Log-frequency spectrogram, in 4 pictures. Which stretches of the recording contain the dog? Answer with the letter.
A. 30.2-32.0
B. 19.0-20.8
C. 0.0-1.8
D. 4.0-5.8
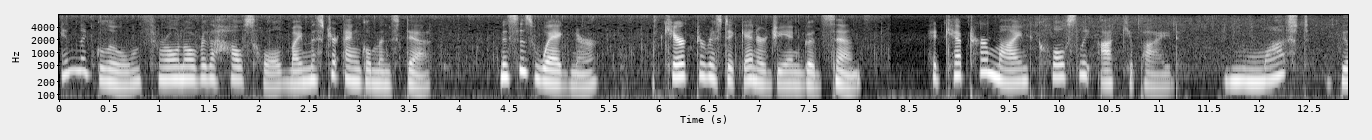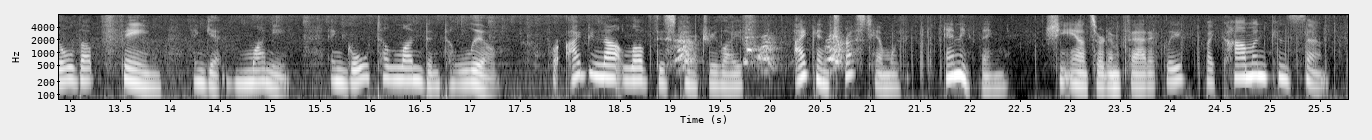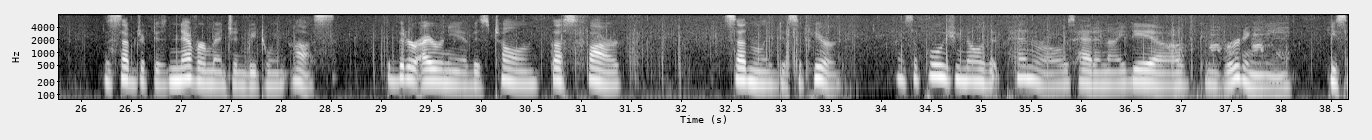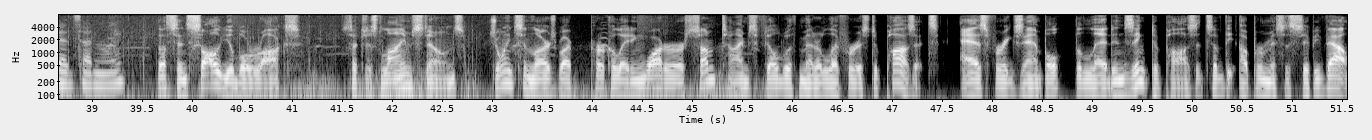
B.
